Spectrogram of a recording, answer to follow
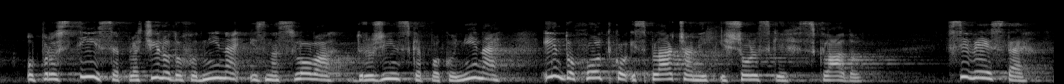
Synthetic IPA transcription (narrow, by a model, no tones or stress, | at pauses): ɔpɾɔst̪isɛplat͡ʃiːlɔd̪ɔxɔd̪niːnɛiznaslɔːʋad̪ɾuʒinskɛpɔkɔjniːnɛind̪ɔxoːt̪kɔwʔisplaːt͡ʃanixisʃoːlskixsklaːd̪ɔw | wsiʋeːst̪ɛ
